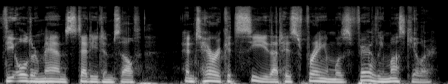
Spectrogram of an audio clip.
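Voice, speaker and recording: A man's voice: mid-range voice, a little fast. A man reading scripted fantasy fiction as an audiobook narrator. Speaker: audiobook narrator, author reading own book.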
